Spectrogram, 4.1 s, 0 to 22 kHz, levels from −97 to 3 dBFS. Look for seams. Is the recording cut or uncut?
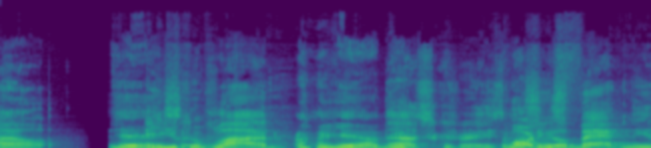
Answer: cut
